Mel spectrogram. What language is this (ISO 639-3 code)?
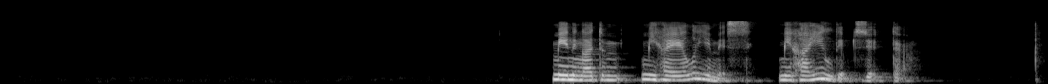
kaz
